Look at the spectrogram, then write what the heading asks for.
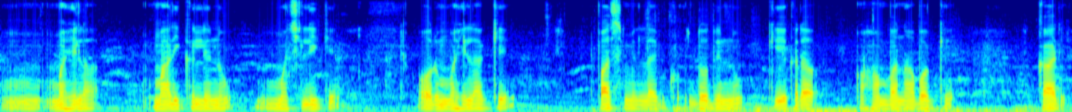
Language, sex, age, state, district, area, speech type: Maithili, male, 30-45, Bihar, Muzaffarpur, rural, spontaneous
